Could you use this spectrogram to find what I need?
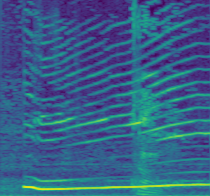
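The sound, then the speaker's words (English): A voice imitates whale song, as in the film Finding Nemo, with one long, loud, drawn-out moan that dips low, then slowly climbs in pitch for about two seconds, with a brief rough wobble partway through. “Didn't that sound a little orca-ish?”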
